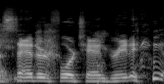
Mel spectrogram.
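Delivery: ordinary delivery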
